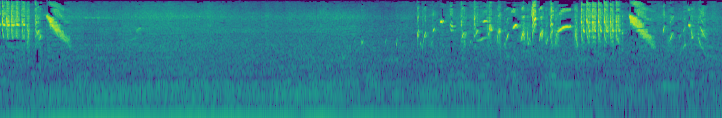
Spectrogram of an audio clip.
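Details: Wild European goldfinch: a few high twittering notes at the start, then a long lull under a loud low hum before a lively burst of rapid tinkling chirps and buzzy trills late in the recording.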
